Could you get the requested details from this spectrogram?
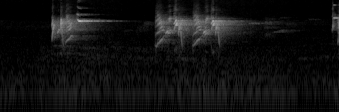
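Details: European goldfinch giving short separated bursts of twittering song, each a quick cluster of chirps with a trailing thin tone, spaced by pauses of about a second.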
